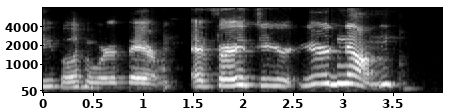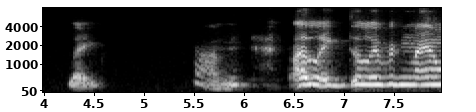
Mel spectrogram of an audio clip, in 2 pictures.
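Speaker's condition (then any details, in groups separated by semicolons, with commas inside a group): ALS; speech affected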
